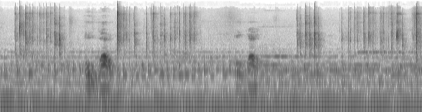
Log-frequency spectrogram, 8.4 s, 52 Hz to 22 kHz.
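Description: Typing on a Keychron K8 Pro mechanical keyboard: bursts of rapid close key clicks separated by brief pauses, with a voice exclaiming softly twice over a steady background hum.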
